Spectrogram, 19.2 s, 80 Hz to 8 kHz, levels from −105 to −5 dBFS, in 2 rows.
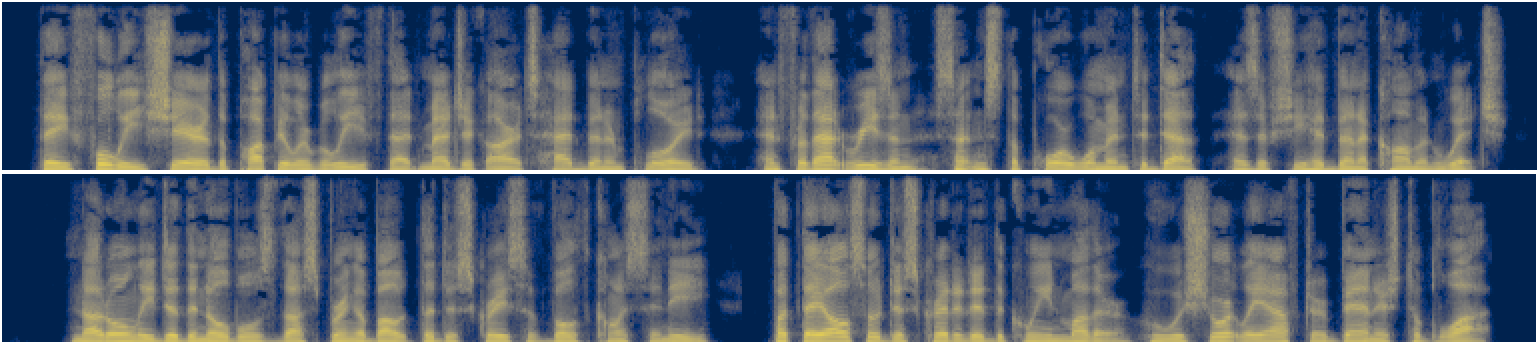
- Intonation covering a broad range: No, average, 3.5 semitones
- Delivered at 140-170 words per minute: No, average, 180 wpm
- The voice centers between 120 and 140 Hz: Yes, low, 135 Hz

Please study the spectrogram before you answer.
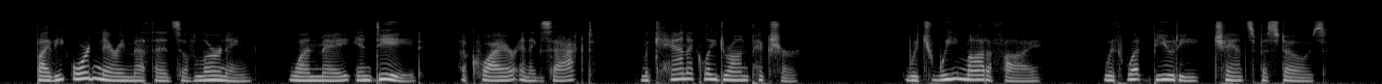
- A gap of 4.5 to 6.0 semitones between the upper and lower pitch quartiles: No, average, 3.7 semitones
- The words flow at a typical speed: No, slow, 100 wpm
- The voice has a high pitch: Yes, high, 195 Hz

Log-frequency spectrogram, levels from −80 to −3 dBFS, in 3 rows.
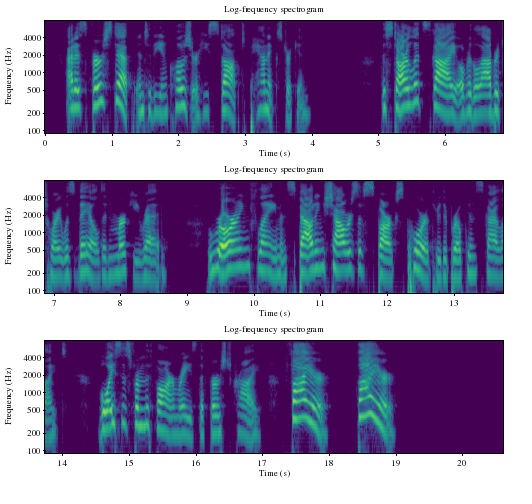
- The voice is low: No, high, 210 Hz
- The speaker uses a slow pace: Yes, slow, 130 wpm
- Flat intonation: No, average, 4.7 semitones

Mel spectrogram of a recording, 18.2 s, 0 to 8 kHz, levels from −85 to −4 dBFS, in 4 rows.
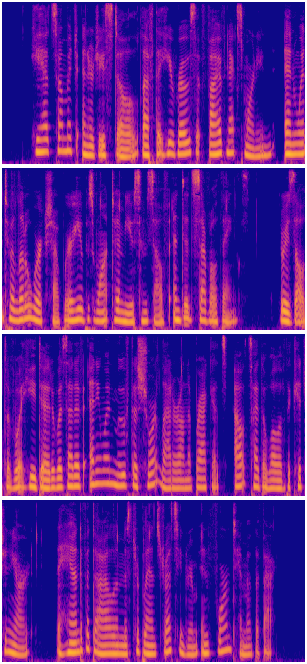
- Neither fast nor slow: No, fast, 230 wpm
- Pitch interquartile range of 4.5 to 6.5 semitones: No, average, 3.5 semitones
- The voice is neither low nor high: Yes, medium, 180 Hz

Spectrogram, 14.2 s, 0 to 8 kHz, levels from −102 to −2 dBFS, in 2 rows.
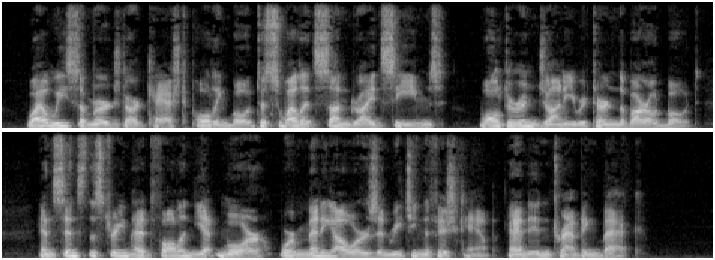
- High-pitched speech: No, medium, 140 Hz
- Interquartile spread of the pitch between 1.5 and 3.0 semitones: No, average, 3.5 semitones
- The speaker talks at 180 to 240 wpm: No, average, 170 wpm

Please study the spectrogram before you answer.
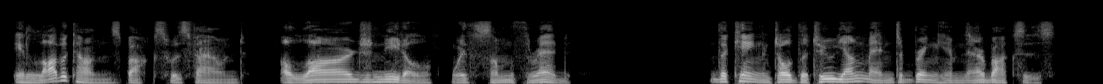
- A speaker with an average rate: No, slow, 120 wpm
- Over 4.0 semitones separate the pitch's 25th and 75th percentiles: Yes, average, 4.8 semitones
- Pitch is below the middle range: Yes, very low, 95 Hz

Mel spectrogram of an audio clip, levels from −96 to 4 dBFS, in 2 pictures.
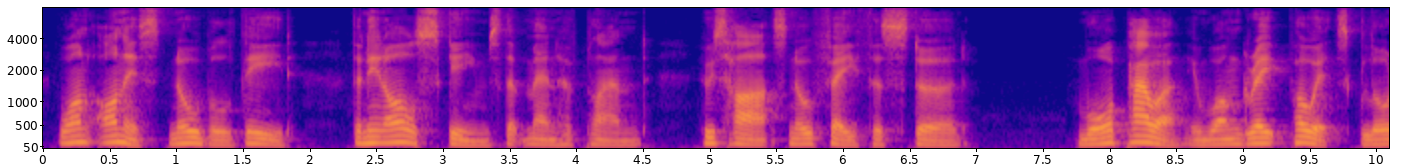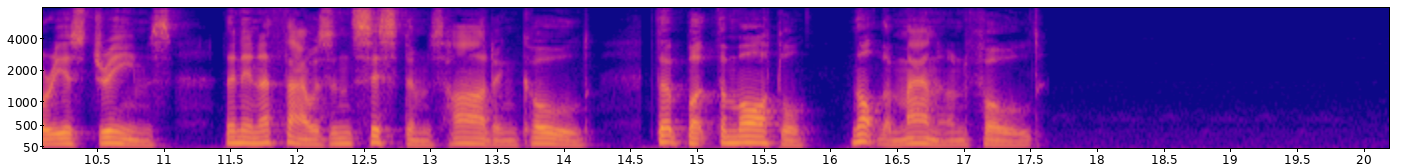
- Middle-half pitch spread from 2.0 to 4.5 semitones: No, average, 5.0 semitones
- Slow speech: Yes, slow, 130 wpm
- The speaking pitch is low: Yes, low, 105 Hz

